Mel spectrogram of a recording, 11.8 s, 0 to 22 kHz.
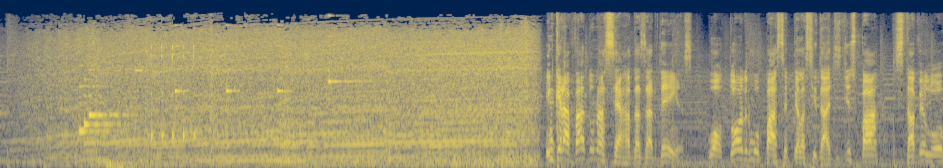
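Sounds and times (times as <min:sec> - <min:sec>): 
Formula 1 car engine on a fast lap in a racing video game: 0:00.0 - 0:06.8
speech: 0:06.8 - 0:11.7.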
